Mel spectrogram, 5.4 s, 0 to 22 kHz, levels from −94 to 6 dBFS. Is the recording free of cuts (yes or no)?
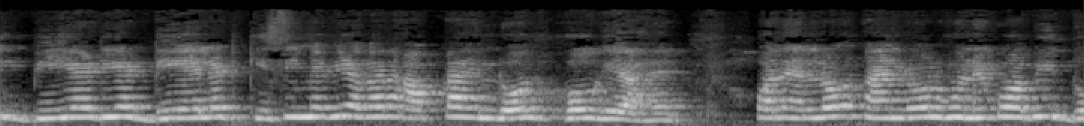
yes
